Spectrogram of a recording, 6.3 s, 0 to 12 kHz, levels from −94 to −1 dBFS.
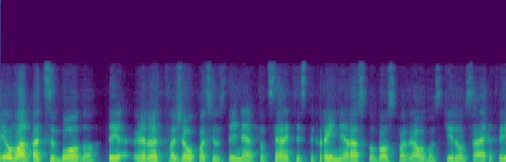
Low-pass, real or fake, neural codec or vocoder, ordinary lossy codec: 7.2 kHz; fake; codec, 16 kHz, 0.7 kbps, FocalCodec; AAC, 48 kbps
